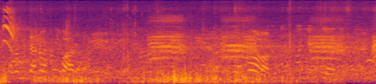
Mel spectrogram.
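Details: Rose-ringed parakeets at their nest in a tree in Vondelpark, Amsterdam: a few harsh, screechy calls with stacked bands, spaced a second or so apart over a steady park murmur with some chatter from other birds.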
